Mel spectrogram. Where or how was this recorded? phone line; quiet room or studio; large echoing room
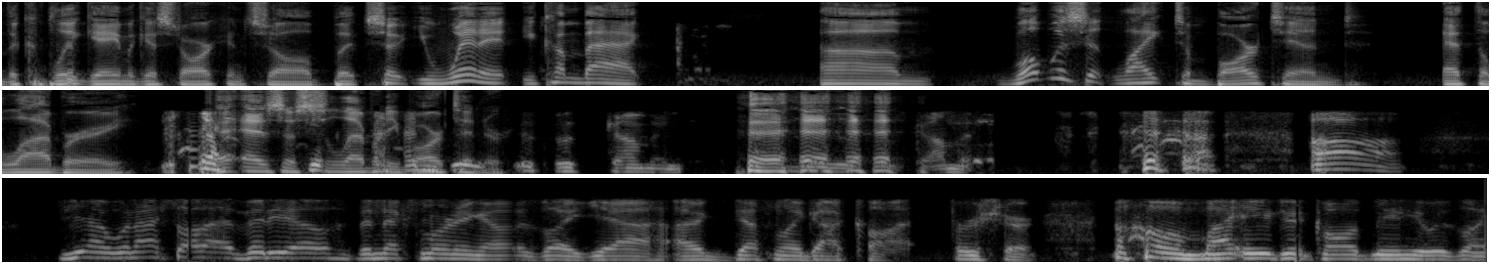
phone line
